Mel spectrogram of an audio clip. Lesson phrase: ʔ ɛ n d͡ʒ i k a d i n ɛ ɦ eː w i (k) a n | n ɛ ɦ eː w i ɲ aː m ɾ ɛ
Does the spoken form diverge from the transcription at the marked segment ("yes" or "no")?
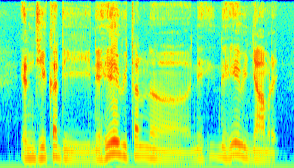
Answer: yes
